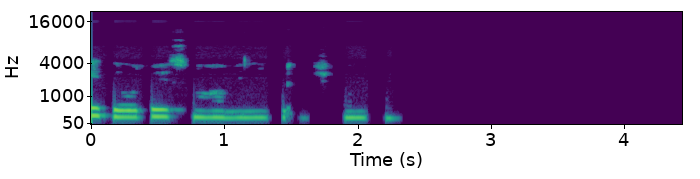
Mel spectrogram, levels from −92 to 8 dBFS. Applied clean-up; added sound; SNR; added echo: none; none; none; none.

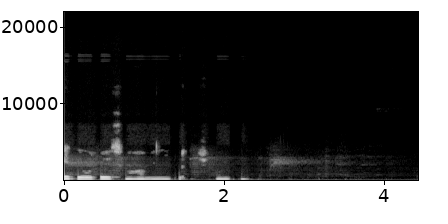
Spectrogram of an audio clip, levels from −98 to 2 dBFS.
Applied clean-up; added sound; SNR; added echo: neural mask model RNNoise.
